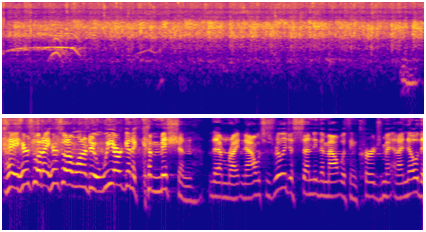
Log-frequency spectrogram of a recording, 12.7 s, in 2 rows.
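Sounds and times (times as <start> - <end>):
audience applause: 0.0 - 8.2
speech: 6.0 - 12.6.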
